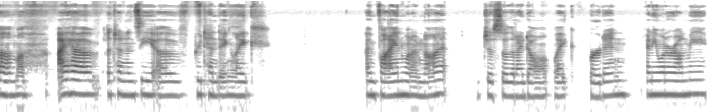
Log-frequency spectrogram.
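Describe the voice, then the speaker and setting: At a very slow pace, a woman speaks in a medium-pitched, monotone, flat voice with long, frequent pauses. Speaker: vlogger. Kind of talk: casual monologue. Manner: halting.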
